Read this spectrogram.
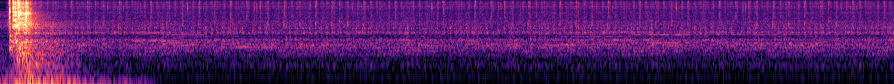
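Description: A low mechanical whirring hums steadily.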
